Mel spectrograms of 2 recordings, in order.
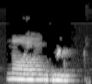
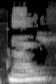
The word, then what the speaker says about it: neun: If you make a mistake here in pronunciation, it sounds like nine, which is no.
